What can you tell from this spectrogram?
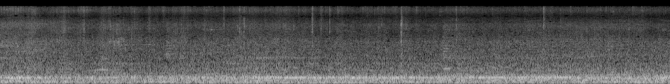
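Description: Steady low mechanical rumble with a faint held hum and a few faint ticks.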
